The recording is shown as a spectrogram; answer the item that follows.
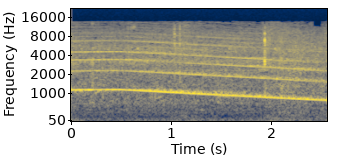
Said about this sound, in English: Okay, this siren is getting kind of annoying.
